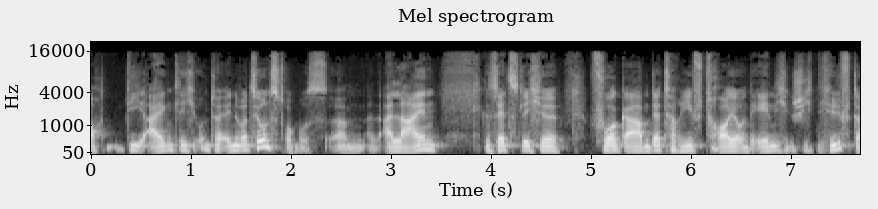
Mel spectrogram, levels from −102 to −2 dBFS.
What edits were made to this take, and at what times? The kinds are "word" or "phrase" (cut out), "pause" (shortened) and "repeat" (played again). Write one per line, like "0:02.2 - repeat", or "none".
0:02.0 - word
0:03.9 - word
